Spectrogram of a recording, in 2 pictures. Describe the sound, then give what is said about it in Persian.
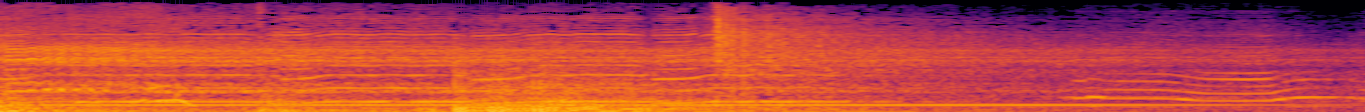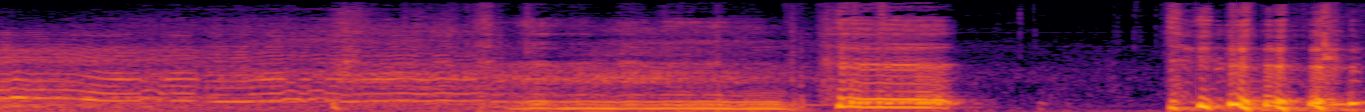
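Sheep bleat in a series of wavering, drawn-out cries, some overlapping, over a steady buzzing drone, with a couple of sharper, closer bleats near the end. “گوسفند گوسفند گوسفند”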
